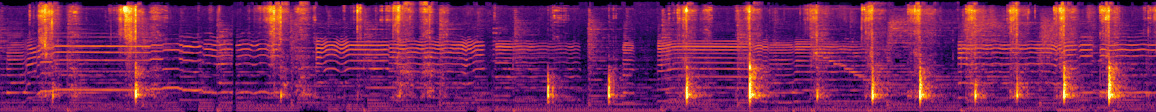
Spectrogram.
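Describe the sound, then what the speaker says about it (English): A knife chops a fresh garden green pepper finely on a board, starting sparse and then settling into a fast, steady run of crisp close taps over faint background music. "Again, we'll chop it real finely."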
